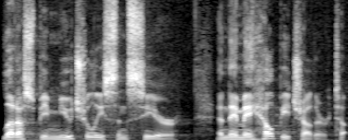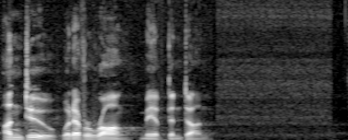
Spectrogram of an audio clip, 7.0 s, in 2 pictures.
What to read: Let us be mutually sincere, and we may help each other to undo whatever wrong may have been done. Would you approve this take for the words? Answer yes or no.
no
